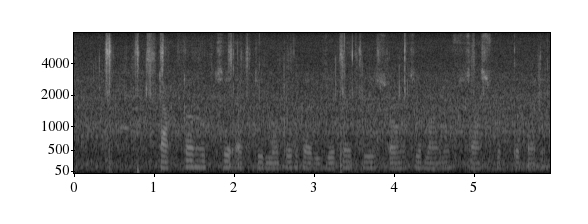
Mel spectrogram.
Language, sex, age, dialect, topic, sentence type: Bengali, male, 18-24, Northern/Varendri, agriculture, statement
